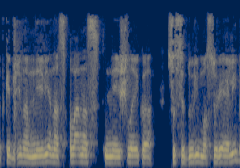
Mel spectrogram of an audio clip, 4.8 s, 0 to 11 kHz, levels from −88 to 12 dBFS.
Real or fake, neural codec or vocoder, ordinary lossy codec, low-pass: real; none; MP3, 32 kbps; 9.9 kHz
